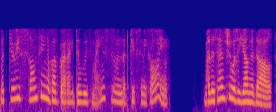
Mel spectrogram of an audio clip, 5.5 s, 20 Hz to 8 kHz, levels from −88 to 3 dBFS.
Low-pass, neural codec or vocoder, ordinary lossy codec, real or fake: 7.2 kHz; codec, 16 kHz in and 24 kHz out, 0.6 kbps, FocalCodec, streaming, 2048 codes; AAC, 16 kbps; fake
